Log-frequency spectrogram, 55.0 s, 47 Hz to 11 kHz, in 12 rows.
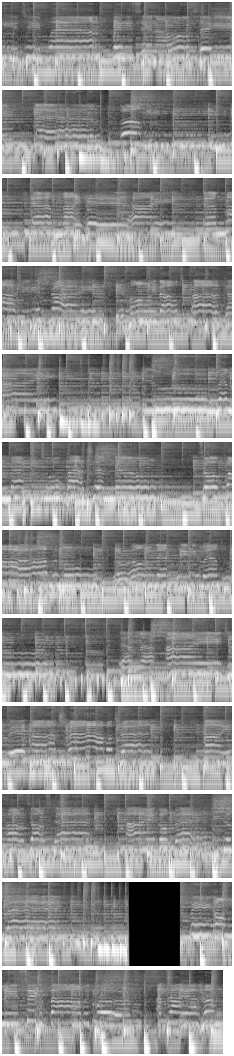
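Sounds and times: woman singing: 0.0 - 19.8, 20.9 - 47.6, 49.6 - 55.0
drum kit beat: 0.0 - 48.6, 49.6 - 55.0
electric bass: 0.0 - 48.6, 49.6 - 55.0
electric guitar: 0.0 - 48.6, 49.6 - 55.0.

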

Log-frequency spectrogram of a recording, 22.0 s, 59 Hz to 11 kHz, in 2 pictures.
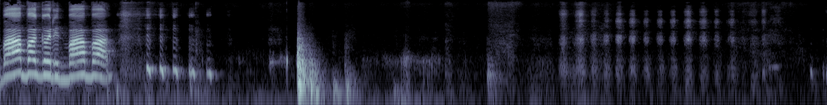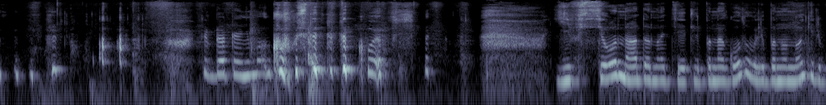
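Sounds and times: breathy laughter: 7.4 - 13.5.

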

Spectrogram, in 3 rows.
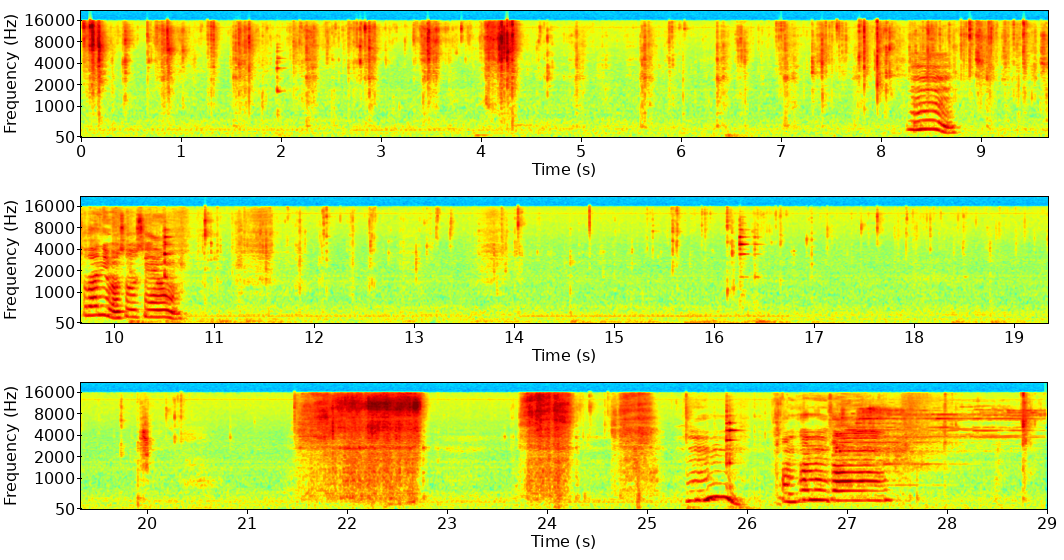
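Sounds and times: chewing and crunching: 0.0 - 9.7, 10.8 - 21.0
slurping noodles: 21.5 - 22.8, 23.8 - 25.2.

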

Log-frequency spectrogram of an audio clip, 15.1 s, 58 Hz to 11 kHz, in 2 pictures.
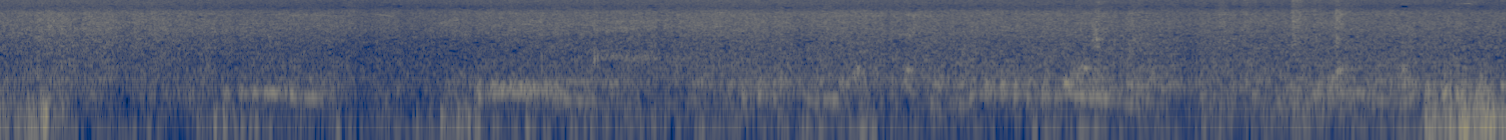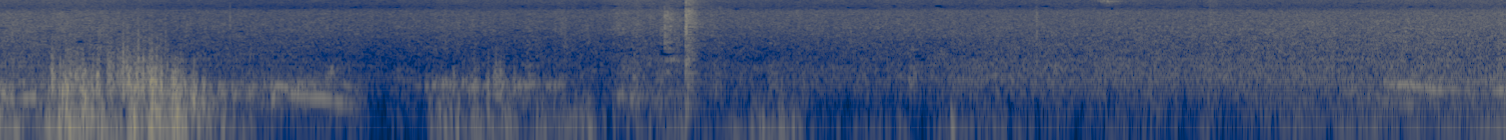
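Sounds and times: wind rumbling on microphone: 0.0 - 5.5, 6.6 - 11.6
pigeons cooing: 1.0 - 10.8, 14.3 - 15.0.

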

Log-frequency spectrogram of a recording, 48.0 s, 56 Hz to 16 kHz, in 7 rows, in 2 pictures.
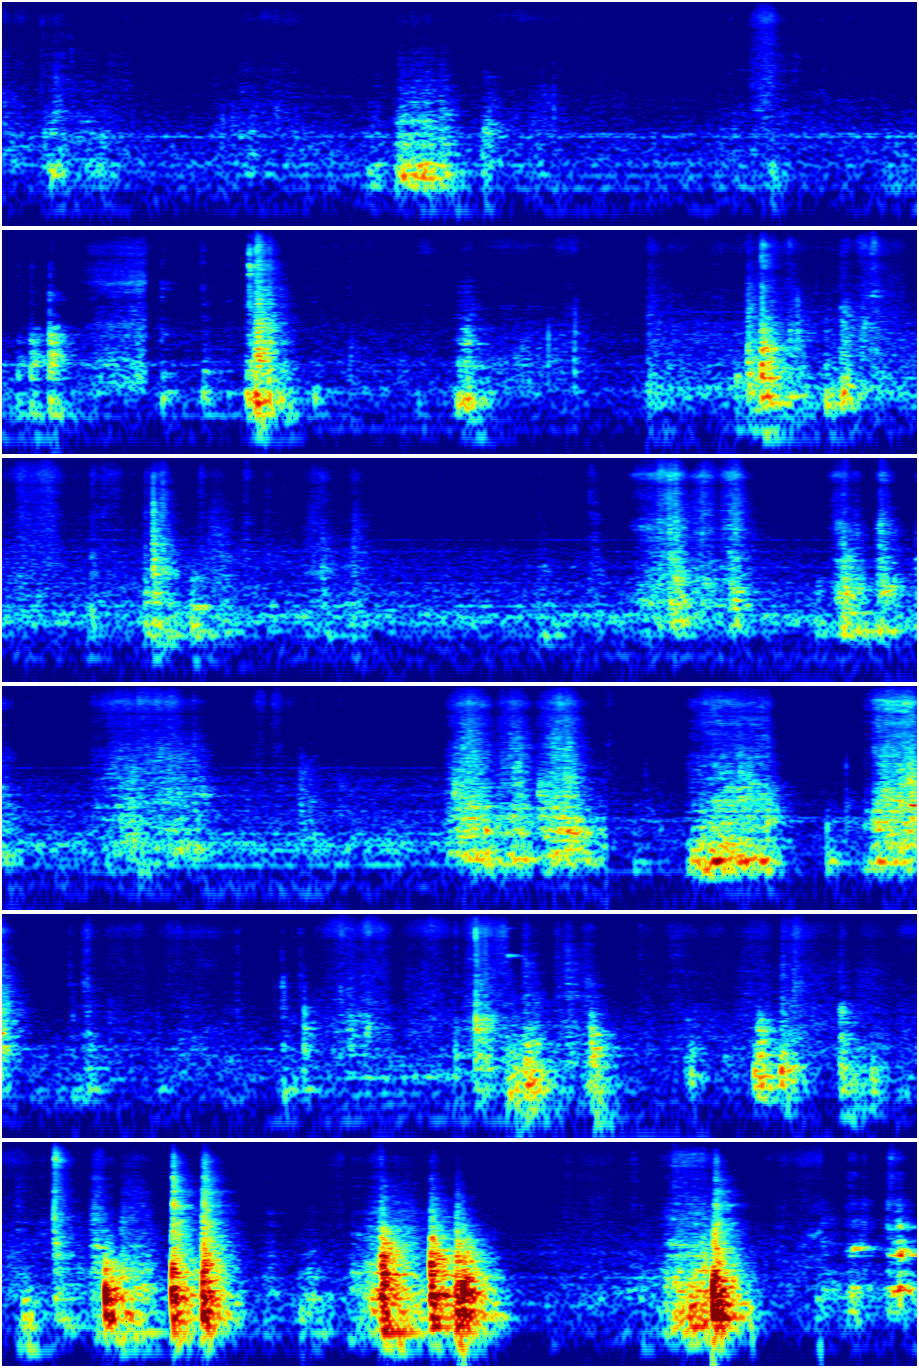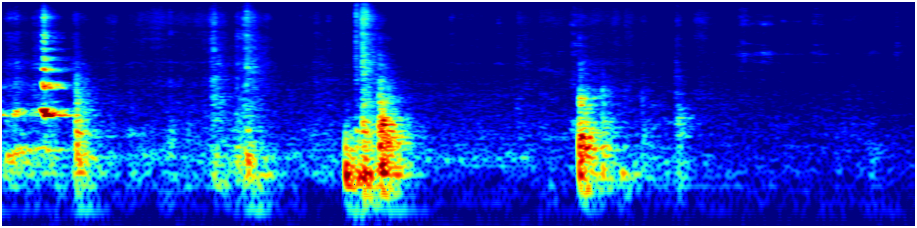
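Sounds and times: scraping and rubbing wood: 23.9 - 25.1
knife cutting wood veneer: 27.1 - 27.6.

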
